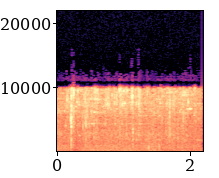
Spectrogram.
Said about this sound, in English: I'd like you to pull out your keys. Do I have keys with you? I have keys somewhere here. All right, let's hear your keys.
